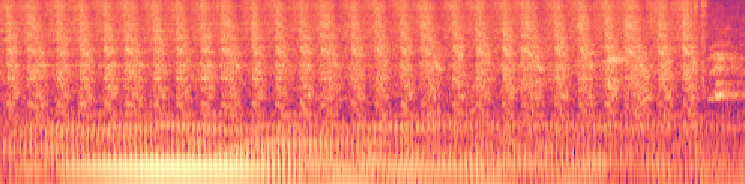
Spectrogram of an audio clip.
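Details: Mitsubishi Montero that sat long, possibly flooded, check engine light on: steady starter churning about four compressions a second with no firing; cranks but won't start, suspected rodent damage.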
